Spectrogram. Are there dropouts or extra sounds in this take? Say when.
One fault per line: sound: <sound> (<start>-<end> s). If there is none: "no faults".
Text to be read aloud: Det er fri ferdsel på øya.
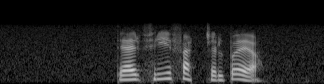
sound: dropout (2.0-2.1 s)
